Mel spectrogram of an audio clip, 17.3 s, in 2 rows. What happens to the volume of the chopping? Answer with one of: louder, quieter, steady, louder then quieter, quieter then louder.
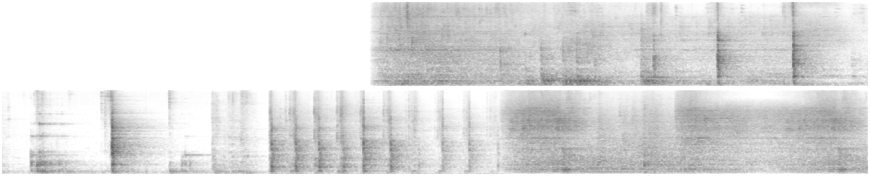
louder then quieter.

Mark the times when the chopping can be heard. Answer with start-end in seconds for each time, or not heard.
4.8-13.7.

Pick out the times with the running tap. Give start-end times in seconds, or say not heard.
3.7-8.4, 13.7-17.2.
